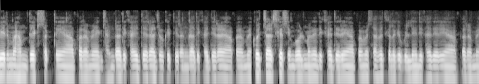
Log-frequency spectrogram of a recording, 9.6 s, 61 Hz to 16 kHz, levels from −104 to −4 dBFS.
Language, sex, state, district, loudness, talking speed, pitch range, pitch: Hindi, male, Uttar Pradesh, Jyotiba Phule Nagar, -19 LUFS, 290 wpm, 100-105 Hz, 105 Hz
